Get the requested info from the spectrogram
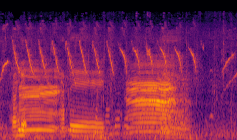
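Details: Cattle feeding on residents' green grass. Three long, rich moos, each roughly a second, follow one another closely, with rapid repeated descending bird chirps sounding above them.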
